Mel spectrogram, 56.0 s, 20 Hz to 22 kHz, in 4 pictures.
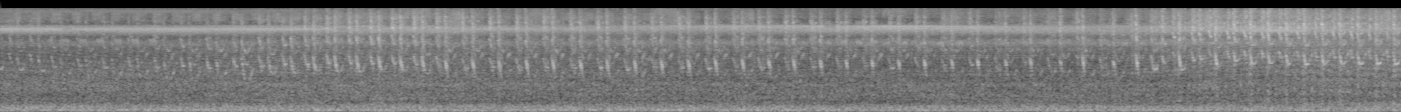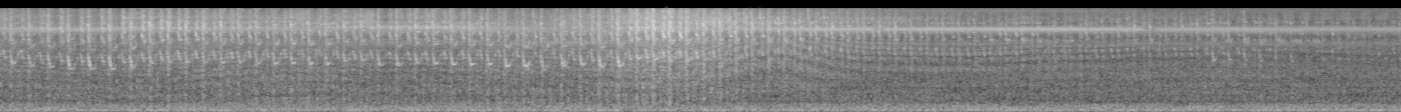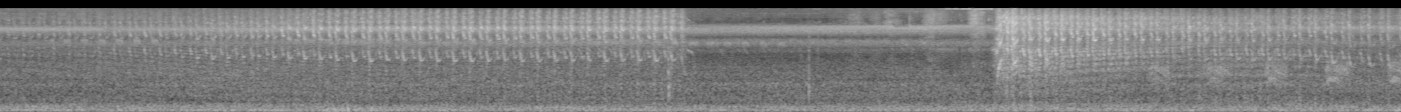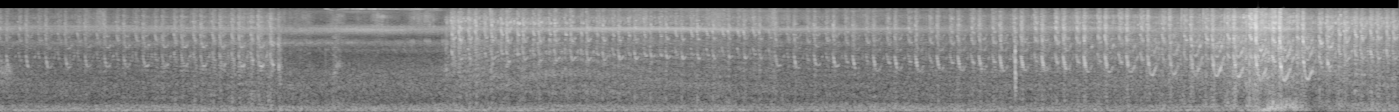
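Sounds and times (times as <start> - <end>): robot bird motor buzzing: 0.0 - 35.1, 37.2 - 56.0.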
